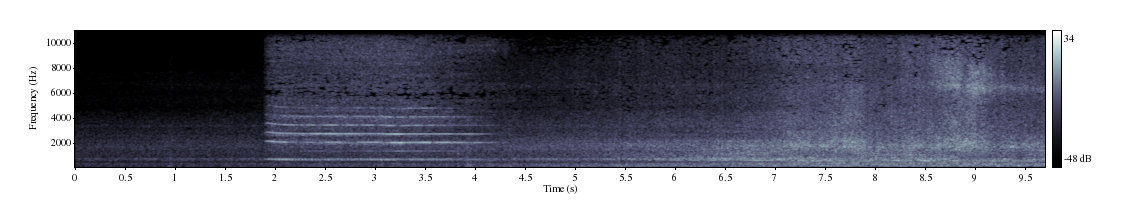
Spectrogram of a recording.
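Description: A 3ES5K Ermak electric locomotive gives one horn blast of about two seconds, starting about two seconds in. The rumble of the approaching freight train then grows steadily louder as the locomotive comes alongside.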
